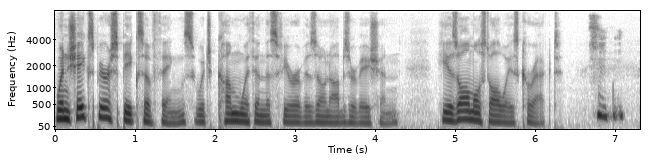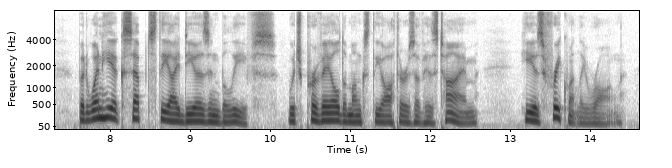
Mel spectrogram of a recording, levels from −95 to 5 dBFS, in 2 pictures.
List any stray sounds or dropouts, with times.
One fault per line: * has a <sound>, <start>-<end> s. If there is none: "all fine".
* has a laugh, 6.7-7.1 s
